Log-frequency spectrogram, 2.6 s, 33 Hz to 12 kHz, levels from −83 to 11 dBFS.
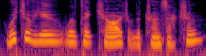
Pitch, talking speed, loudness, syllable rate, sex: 145 Hz, 210 wpm, -19 LUFS, 5.0 syllables/s, male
